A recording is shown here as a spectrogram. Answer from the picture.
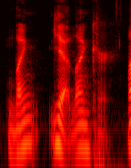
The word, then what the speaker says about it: Lenker: I think Lenker.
